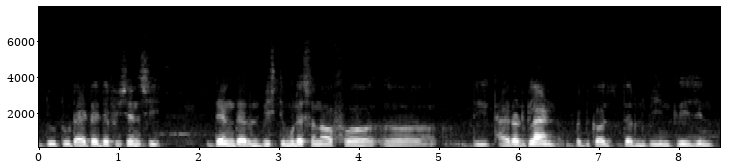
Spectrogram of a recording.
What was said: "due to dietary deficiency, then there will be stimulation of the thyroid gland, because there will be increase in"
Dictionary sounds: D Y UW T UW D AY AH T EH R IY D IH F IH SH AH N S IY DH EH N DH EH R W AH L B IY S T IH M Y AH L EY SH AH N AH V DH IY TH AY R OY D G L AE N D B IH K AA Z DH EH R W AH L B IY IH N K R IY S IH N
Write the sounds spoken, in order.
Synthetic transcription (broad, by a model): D Y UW T UW D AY T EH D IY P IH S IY AH N S IY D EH N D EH R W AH L B IY S T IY M Y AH L EY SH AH N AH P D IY T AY R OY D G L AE N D B IH K AA Z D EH R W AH L B IY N K R IY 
